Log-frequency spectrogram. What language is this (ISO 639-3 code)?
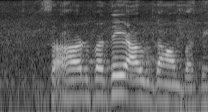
bho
